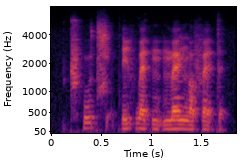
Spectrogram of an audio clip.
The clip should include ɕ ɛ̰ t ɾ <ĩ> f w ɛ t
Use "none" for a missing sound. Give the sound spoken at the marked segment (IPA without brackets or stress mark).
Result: i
